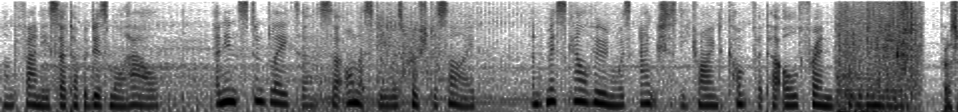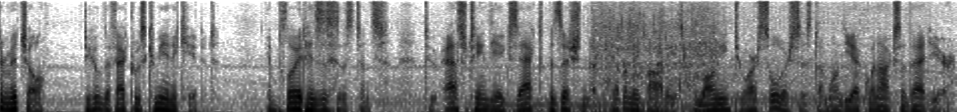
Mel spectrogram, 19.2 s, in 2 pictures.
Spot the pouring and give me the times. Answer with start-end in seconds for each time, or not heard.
3.6-4.5, 8.3-9.2, 14.4-16.9.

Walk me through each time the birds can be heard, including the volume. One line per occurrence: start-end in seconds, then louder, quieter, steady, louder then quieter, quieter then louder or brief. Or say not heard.
not heard.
